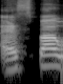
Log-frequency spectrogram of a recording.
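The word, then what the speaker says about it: aespa: level like i felt like i'm talking about espa which is spelled a-e-s-p-a that girl group with the four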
